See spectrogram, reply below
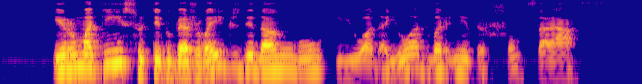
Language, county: Lithuanian, Panevėžys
